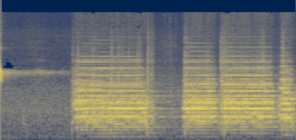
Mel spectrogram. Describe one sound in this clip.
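A marching band plays loud sustained brass chords outdoors.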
